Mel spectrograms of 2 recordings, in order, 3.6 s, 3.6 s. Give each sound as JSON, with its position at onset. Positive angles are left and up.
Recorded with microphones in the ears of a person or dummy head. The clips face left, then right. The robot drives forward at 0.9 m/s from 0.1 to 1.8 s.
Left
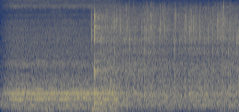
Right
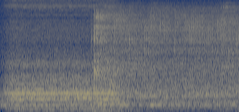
{"t": 1.4, "sound": "boiling", "side_deg": 50, "distance_m": 1.5}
